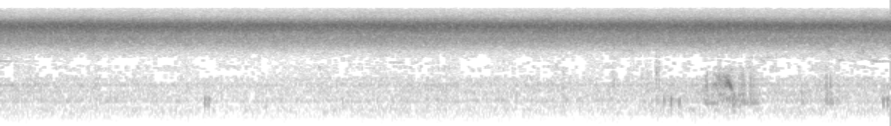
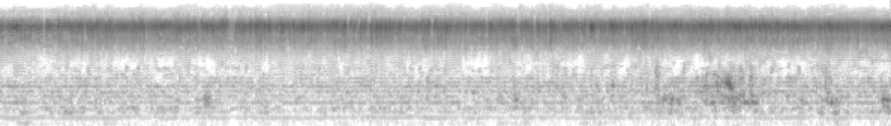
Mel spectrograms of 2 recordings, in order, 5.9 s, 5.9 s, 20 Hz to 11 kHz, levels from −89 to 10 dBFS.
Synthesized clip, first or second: second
